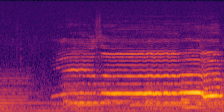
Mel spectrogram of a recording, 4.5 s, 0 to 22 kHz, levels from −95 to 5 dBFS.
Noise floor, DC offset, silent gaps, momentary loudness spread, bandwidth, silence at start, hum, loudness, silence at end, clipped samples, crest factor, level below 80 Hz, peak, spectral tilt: -40 dBFS; under 0.1%; none; 19 LU; 19 kHz; 0 s; 60 Hz at -55 dBFS; -16 LUFS; 0 s; under 0.1%; 14 dB; -44 dBFS; -4 dBFS; -5 dB/octave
